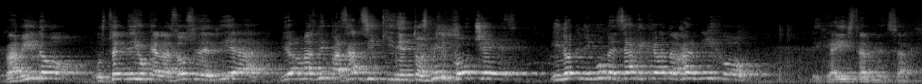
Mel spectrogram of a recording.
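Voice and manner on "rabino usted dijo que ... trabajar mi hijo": high, indignant complaint; complaining father. Acted. Father complains to the rabbi, high indignant voice. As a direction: protest to the rabbi.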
